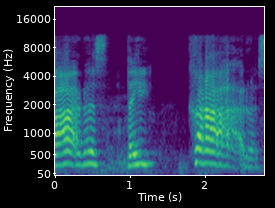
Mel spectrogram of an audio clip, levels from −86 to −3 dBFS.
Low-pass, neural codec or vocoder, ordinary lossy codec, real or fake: 10.8 kHz; codec, 24 kHz, 0.9 kbps, WavTokenizer, small release; MP3, 96 kbps; fake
